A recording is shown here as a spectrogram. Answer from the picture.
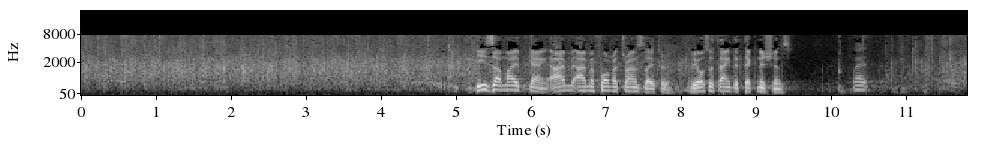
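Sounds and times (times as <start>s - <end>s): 
audience applause: 0.0s - 9.2s, 10.6s - 11.8s
speech: 5.2s - 9.6s, 10.3s - 10.6s.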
